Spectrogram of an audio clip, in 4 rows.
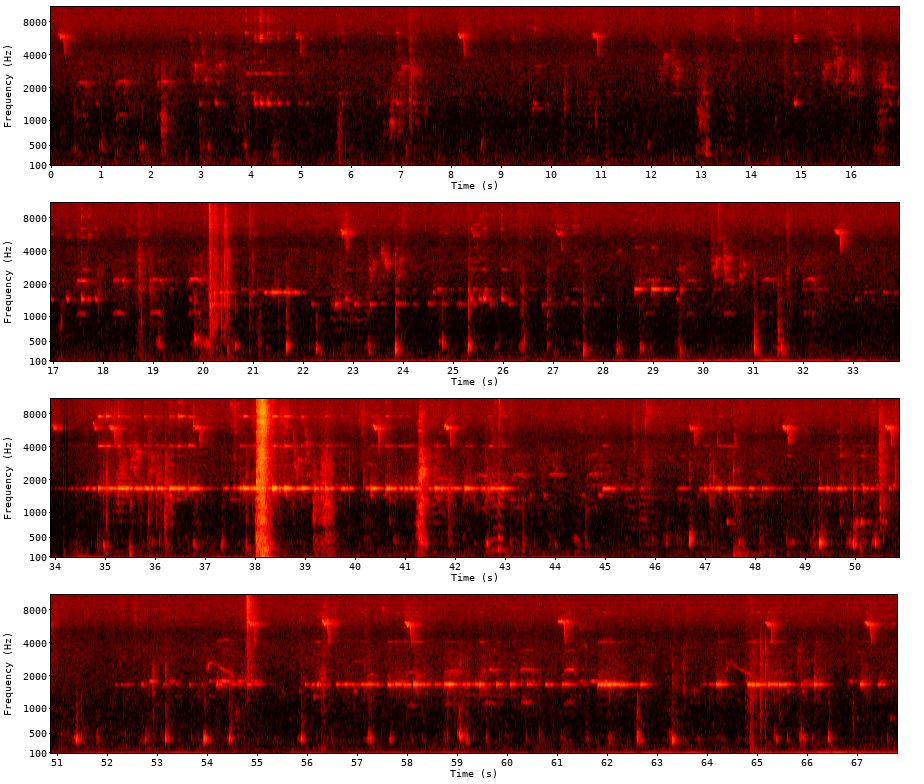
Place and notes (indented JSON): {
  "title": "Ventejís, Valverde, Hierro, Santa Cruz de Tenerife, Santa Cruz de Tenerife, España - Silencio en la granja de Manuel",
  "date": "2012-08-19 19:30:00",
  "description": "Recording made at the farm of Manuel.",
  "latitude": "27.80",
  "longitude": "-17.95",
  "altitude": "851",
  "timezone": "Atlantic/Canary"
}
